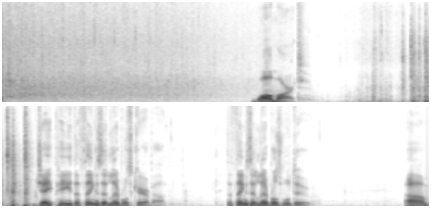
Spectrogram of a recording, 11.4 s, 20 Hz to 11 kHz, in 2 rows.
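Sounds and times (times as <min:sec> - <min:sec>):
crowd applause: 0:00.0 - 0:03.3
speech: 0:03.4 - 0:04.1, 0:06.2 - 0:08.0, 0:08.7 - 0:10.0, 0:11.1 - 0:11.3.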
